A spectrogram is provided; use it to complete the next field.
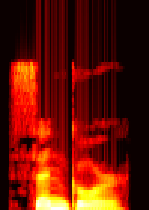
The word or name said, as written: senghor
